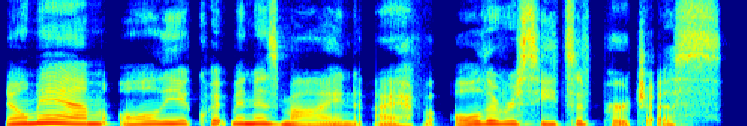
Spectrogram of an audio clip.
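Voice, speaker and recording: A patient, reasonable young man who keeps his tone polite, as a woman narrator voices him. The delivery is lively, with a slight rasp, and the sound is close and dry. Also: on the high side, a little fast, no echo, pitched above the performer's own voice. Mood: calm, polite. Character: calm, polite young man defending himself.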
